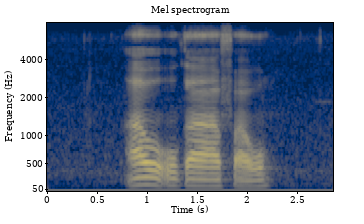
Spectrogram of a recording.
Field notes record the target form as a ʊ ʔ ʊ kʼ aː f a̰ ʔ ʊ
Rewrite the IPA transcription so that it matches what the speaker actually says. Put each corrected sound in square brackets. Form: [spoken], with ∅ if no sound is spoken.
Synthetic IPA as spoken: a ʊ ʔ ʊ kʼ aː f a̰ [∅] ʊ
